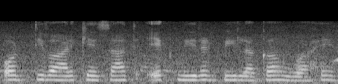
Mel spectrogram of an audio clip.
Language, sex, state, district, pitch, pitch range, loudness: Hindi, female, Punjab, Pathankot, 205 Hz, 200-210 Hz, -15 LUFS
